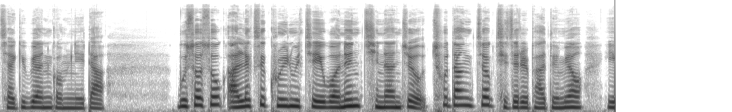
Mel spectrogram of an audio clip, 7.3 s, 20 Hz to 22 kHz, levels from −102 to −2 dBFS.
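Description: A cut-off end at 6.14 s: the audio stops mid-sound and drops straight to digital silence with no decay, staying silent for the remaining 1.2 s or so, because the final buffers were never written or played out, so the sound is severed rather than ending.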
